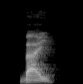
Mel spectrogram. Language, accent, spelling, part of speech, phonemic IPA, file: French, France, bye, interjection, /baj/, LL-Q150 (fra)-bye.wav
- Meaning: bye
